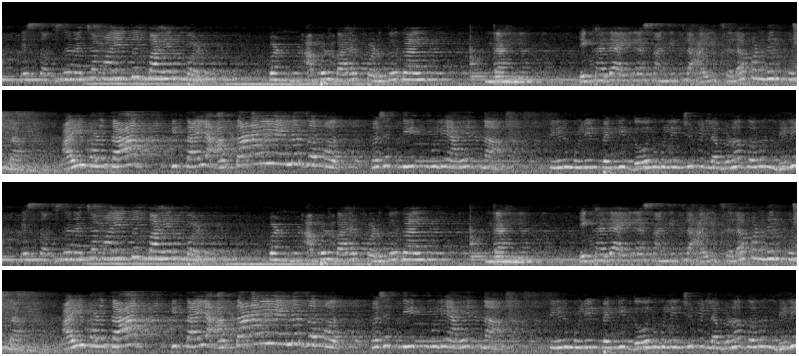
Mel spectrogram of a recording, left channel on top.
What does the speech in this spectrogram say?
या संसाराच्या मायेतून बाहेर पड. पण आपण बाहेर पडतो काय नाही. एखाद्या आईला सांगितलं, आई चला पंढरपूरला, आई म्हणतात की ताई आता नाही यायला जमत, माझ्या 3 मुली आहेत ना, 3 मुलींपैकी 2 मुलींची मी लग्न करून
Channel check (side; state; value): both; identical; correlation 1.00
